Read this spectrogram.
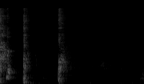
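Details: Clinical skills practice, adult female patient taught effective coughing after deep breaths: three strong, sharp coughs in quick succession to clear the throat; voluntary effective cough.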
